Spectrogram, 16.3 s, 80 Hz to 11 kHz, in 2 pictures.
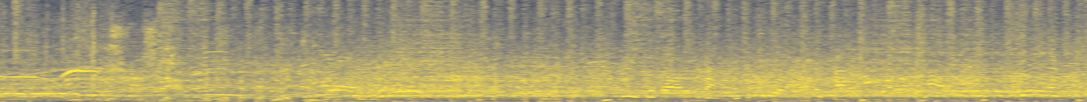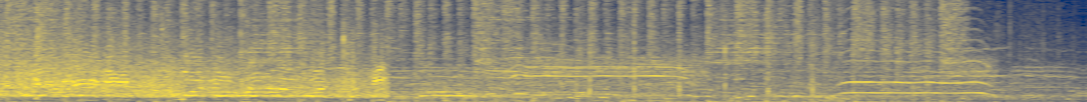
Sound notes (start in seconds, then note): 0.0 crowd boo-ing, cheers; 2.6 cheering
